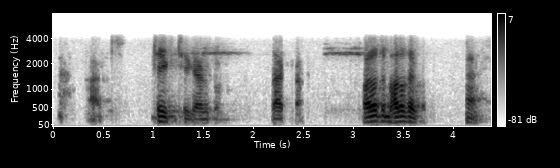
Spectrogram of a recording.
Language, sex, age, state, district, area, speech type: Bengali, male, 30-45, West Bengal, Paschim Bardhaman, urban, conversation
